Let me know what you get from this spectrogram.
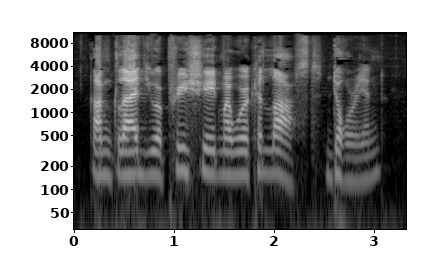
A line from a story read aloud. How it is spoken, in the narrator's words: said Hallward coldly, when he had recovered from his surprise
